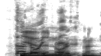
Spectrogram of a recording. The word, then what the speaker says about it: The Northman: The Northman.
